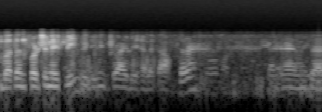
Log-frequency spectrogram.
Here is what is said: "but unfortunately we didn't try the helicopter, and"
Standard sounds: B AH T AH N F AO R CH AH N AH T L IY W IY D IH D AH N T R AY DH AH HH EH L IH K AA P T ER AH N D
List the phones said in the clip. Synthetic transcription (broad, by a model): B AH T AH N F AO R CH AH N AH T L IY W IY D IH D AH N T R AY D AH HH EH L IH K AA F T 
